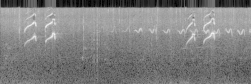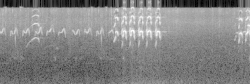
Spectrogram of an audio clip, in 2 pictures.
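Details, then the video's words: Swallow-tailed kite in Brazil: shrill, high-pitched calls, some sharply rising whistled notes in pairs, thin repeated peeps, then a fast burst of five or six piercing notes near the end against a quiet background. "(Elanoides forficatus) Swallow-tailed kite/Gavião-tesoura"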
